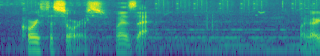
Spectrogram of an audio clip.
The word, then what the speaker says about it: Corythosaurus: Alright, Coriosaurus. Corythosaurus.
